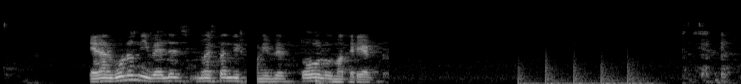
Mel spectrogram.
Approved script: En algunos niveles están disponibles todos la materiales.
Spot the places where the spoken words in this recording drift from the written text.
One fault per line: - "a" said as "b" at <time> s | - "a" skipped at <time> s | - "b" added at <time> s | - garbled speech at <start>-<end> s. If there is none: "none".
- "no" added at 1.9 s
- "la" said as "los" at 3.2 s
